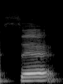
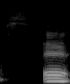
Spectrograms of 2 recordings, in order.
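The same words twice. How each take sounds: First: "sé" said as one smooth syllable; blended syllable. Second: S- then é, sounded apart with a break between; sounds said separately. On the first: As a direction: join the sounds into "sé" in one go. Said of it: "e a junção". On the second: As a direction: split "s-, é" into its two sounds. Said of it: "fazendo a pronúncia de cada som individual". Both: Shown as a demonstration.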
